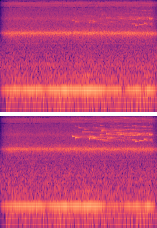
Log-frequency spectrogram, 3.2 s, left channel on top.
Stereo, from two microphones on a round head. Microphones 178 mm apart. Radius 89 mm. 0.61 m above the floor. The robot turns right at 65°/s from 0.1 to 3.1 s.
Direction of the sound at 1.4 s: 115° right.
